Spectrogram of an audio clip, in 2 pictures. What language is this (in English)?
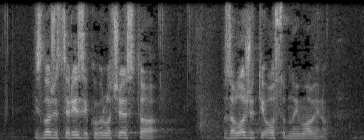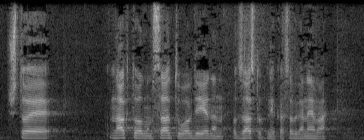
Croatian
